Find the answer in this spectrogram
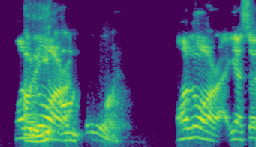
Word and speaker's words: Ọnuọra: I said the A is silent, I guess. No. Ọnuọra. So it's Ọnuọra. Ọnuọra.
